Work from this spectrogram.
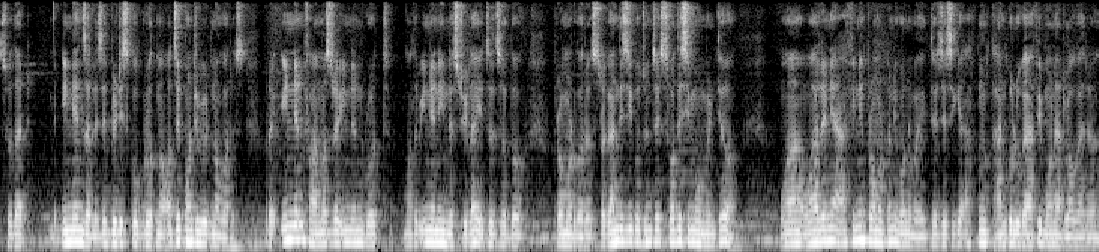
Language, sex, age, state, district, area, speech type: Nepali, male, 18-30, West Bengal, Darjeeling, rural, spontaneous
